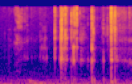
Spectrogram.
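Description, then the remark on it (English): Crunching on a Hula Hoop potato ring crisp: a handful of sharp, crackly bites in quick, uneven bursts, fairly loud against an otherwise quiet background with no talking. “I tell you what, with a hula hoop. Not with crunch.”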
